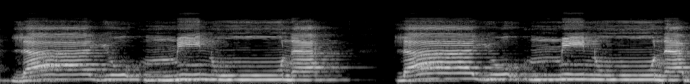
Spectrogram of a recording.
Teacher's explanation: اس کے بعد یا کو ہم نے حمزہ ساکن کے ساتھ ملانا ہے، واو یہاں پر سائلنٹ ہی رہے گی۔ یا کو جب ہم حمزہ ساکن کے ساتھ ملائیں گے تو جھٹکے کے ساتھ ادا کریں گے، یا حمزہ پیش یو۔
